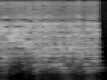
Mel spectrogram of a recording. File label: "check", combine soldier; hl2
